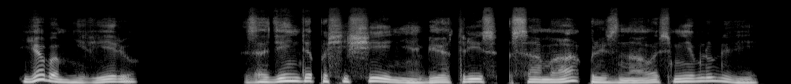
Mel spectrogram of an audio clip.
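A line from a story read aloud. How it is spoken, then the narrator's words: Sigh, calm restrained voice. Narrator (Russian): Я вздохнула, сдерживая внутренний взрыв, спокойно произнесла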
